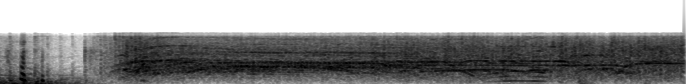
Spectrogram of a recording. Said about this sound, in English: Thunderous applause.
